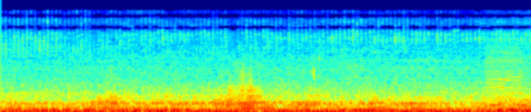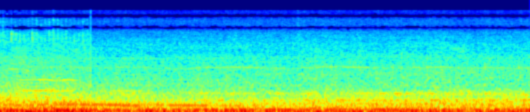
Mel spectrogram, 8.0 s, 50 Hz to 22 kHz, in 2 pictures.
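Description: Nissan GT-R's twin-turbo V6 running with a steady low exhaust rumble as the car rolls slowly past.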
